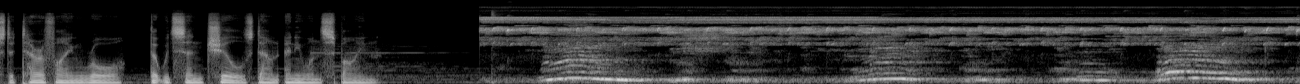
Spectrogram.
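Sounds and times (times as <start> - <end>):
deep animal calls: 4.8 - 13.0
high insect buzz: 4.8 - 13.0.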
